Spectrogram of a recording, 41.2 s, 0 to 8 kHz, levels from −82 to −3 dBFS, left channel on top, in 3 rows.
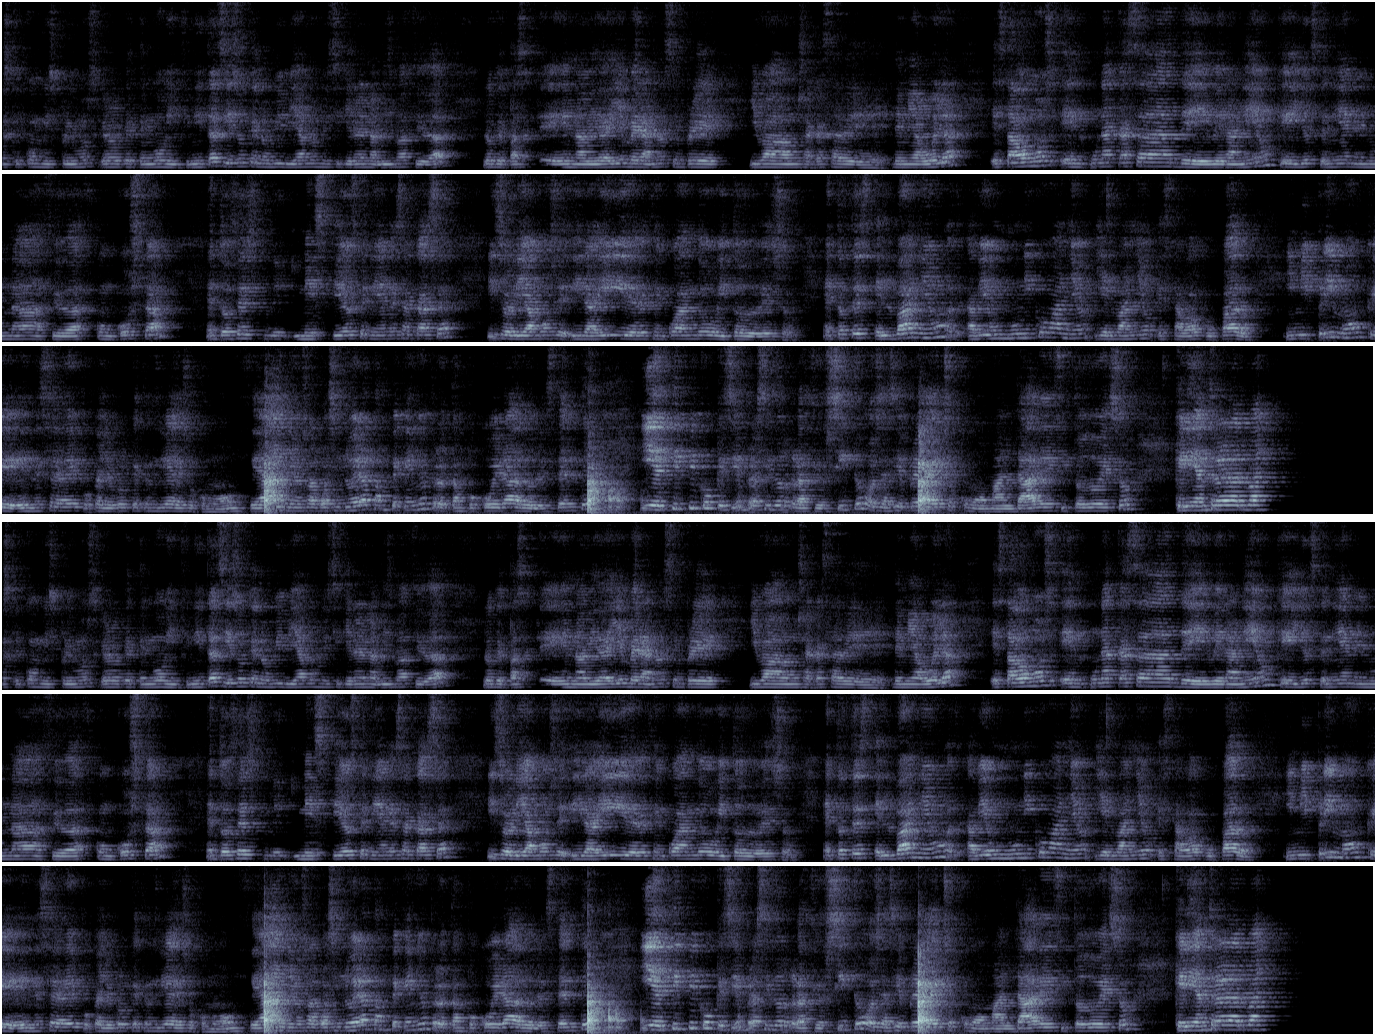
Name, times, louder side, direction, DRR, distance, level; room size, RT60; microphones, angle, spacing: voice 1, 0.0-4.5 4.8-7.1 7.5-15.4 15.8-40.0, right 1 dB, 20° right, -2 dB, 0.5 m, -37 dB
sound 1, 30.1-30.4 31.5-31.6 32.0-32.1 33.3-34.0 34.8-34.9 36.6-37.0, right 4 dB, 85° right, 0.5 m, -27 dB
2.2 x 2.1 x 3.2 m, 0.42 s
head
